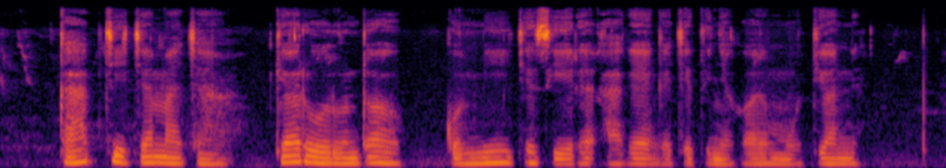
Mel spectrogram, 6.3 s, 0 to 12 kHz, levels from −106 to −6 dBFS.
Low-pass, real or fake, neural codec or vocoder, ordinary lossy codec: 9.9 kHz; real; none; none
